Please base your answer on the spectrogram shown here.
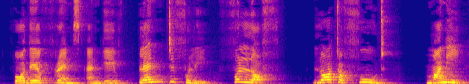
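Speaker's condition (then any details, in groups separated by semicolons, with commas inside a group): No condition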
